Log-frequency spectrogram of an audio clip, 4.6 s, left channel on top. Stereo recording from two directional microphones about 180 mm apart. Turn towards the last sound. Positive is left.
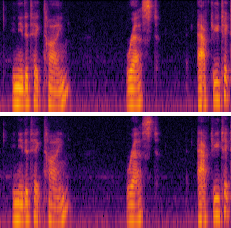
turn(degrees=60)  # may be behind; listen again after turning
